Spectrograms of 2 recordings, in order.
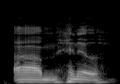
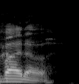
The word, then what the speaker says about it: Henel Vidal: So the H is silent. Enel Vidal.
